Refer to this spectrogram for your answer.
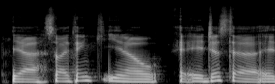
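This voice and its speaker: There is noticeable background noise in this clip. A man talks at a medium pitch with lively intonation. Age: 30s. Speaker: podcast host. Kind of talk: casual interview chat.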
